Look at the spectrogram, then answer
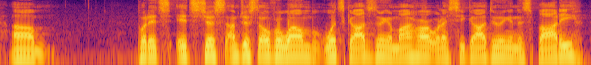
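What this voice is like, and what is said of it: Worn, failing voice. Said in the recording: “My voice is going over these last few weeks”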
